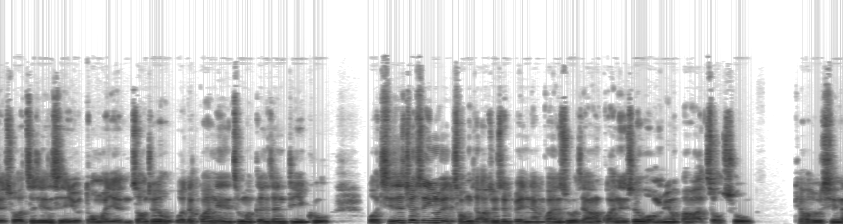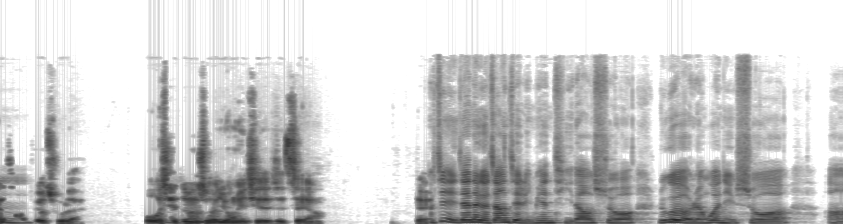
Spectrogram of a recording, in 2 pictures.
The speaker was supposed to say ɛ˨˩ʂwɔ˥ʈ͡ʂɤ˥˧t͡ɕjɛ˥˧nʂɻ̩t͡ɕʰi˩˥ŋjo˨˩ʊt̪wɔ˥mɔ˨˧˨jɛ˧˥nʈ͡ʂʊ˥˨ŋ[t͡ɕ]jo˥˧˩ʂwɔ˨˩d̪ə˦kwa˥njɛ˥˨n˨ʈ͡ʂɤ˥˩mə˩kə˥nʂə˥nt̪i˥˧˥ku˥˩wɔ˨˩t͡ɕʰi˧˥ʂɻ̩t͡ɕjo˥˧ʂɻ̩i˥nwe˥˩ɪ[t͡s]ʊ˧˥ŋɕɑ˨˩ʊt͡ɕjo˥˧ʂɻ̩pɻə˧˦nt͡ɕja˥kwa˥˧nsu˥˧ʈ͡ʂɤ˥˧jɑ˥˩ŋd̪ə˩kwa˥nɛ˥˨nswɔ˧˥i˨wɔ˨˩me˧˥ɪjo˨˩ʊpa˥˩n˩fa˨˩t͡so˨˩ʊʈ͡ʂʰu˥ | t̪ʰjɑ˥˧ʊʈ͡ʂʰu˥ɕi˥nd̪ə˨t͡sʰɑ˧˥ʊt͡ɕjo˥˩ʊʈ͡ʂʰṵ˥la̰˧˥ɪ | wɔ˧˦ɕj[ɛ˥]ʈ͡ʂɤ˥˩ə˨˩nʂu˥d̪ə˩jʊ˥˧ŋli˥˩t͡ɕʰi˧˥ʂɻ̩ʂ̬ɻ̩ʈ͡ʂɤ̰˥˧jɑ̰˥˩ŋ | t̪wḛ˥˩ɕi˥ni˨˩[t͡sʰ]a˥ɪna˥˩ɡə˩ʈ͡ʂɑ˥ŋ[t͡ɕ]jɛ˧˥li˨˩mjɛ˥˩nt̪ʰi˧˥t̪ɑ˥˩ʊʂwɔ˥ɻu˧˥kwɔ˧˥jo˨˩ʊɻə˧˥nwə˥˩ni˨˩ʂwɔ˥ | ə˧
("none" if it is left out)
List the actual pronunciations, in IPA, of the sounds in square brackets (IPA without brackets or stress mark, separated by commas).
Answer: t͡ɕ, t͡sʰ, ɛ˨˩, t͡s, t͡ɕ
